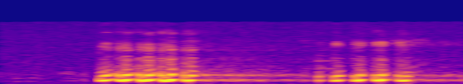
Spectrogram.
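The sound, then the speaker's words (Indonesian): Sheep bleating in two wavering bursts, each quavering with a rapid pulse, fairly loud against a quiet, low background. “domba nih”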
